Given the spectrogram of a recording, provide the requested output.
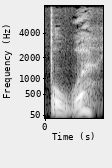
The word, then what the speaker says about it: båe: Ja, siste leddet er ordet båe, som blir uttalt boe i dette området.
